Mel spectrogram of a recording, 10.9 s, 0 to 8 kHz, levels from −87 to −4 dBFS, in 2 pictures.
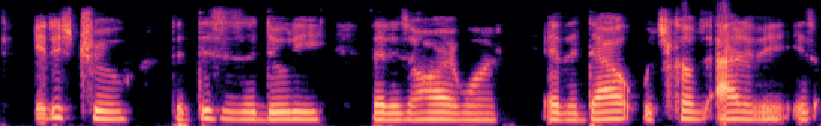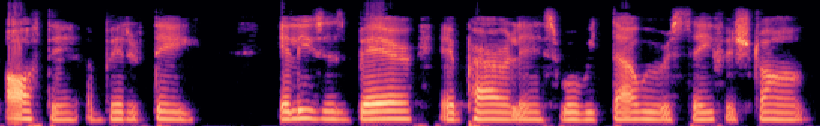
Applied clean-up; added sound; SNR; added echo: none; none; none; none.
